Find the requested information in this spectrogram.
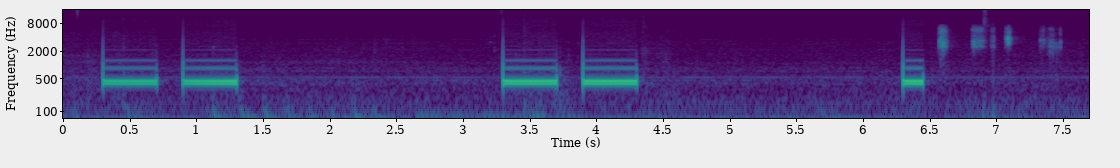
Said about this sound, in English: Someone's actually ringing me.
